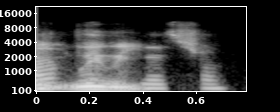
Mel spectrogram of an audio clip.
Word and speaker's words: winterisation: Alors, je pense que ça se prononce winterisation ou Oui. vinterisation. Pardon. C'est la même chose.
